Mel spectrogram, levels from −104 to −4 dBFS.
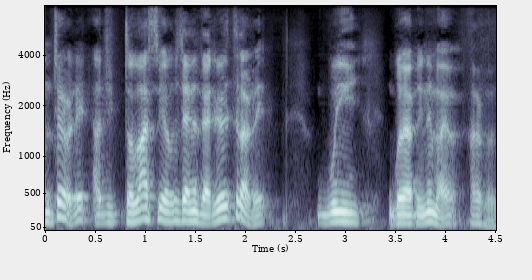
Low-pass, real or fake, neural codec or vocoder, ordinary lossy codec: none; fake; codec, 16 kHz, 1 kbps, FreqCodec, larger model; none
